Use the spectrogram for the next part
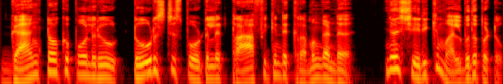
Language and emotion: Malayalam, surprised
